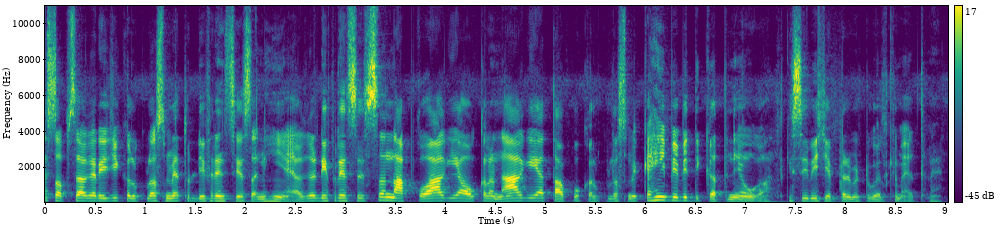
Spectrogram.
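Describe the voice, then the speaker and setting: A man teaching an exam-prep maths lesson, repeating each step several times and correcting himself as he goes. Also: mid-range voice. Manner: self-correcting, says sorry mid-explanation.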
